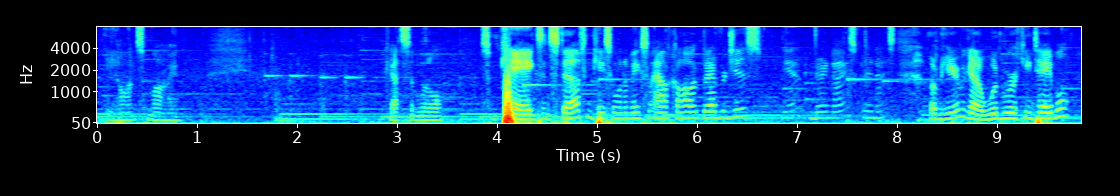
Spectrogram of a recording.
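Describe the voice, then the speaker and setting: Higher-pitched man giving a playful game tour. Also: fairly quick, rough recording. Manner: playful, joking, self-deprecating asides. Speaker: gamer hosting a guided video game tour. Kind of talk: casual improvised gameplay commentary. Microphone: desk microphone, voice-over on game footage. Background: game music.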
